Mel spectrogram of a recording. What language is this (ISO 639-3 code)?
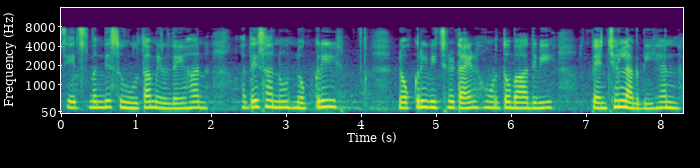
pan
